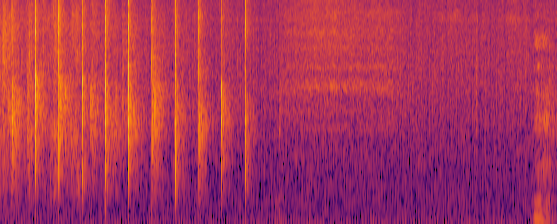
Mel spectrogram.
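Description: A church congregation claps in unison during a Sunday morning service, about a dozen sharp, evenly spaced claps in quick rhythm that stop abruptly and leave a quiet room.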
